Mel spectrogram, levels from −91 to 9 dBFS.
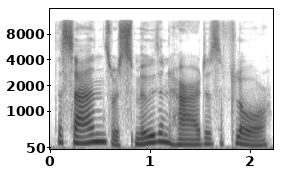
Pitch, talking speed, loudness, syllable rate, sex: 155 Hz, 240 wpm, -19 LUFS, 4.8 syllables/s, male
